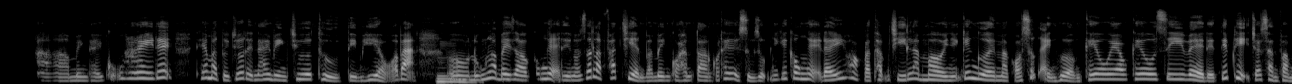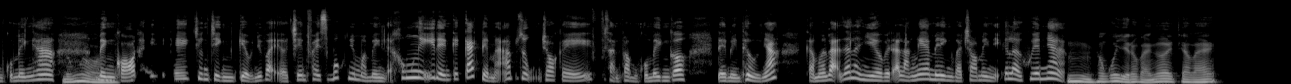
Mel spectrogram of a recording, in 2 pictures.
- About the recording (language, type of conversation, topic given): Vietnamese, advice, Làm sao để tiếp thị hiệu quả và thu hút những khách hàng đầu tiên cho startup của tôi?
- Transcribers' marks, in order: in English: "K-O-L, K-O-C"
